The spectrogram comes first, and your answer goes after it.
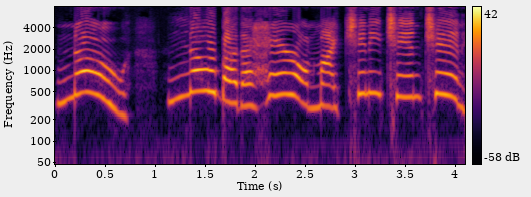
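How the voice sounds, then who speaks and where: A woman puts on a character voice at an extremely high pitch. She talks at a very slow pace. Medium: read story.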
